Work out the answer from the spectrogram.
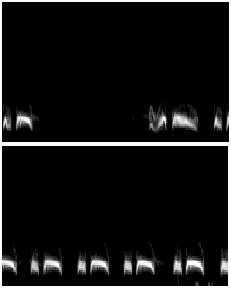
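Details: Malay-strain spotted dove decoy birds recorded live in Roi Et province, Thailand, used to lure doves. After an opening pair of coos and a gap, a steady run of about ten short low coos at roughly one per second.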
